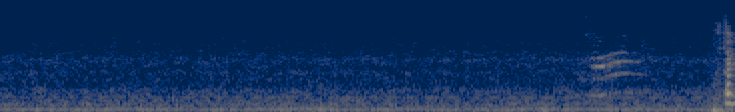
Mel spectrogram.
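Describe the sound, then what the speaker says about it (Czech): A cat meows faintly twice near the end, thin rising calls over a quiet, steady low hum, with a soft knock at the very close. "Ta kočka zase mňouká, slyšíte to?"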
